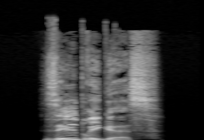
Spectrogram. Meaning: strong/mixed nominative/accusative neuter singular of silbrig
- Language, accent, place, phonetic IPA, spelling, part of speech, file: German, Germany, Berlin, [ˈzɪlbʁɪɡəs], silbriges, adjective, De-silbriges.ogg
